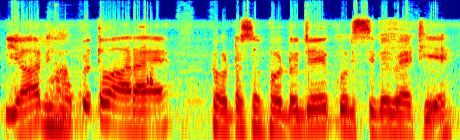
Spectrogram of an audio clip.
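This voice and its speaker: A man's voice: a little high, fairly even intonation, moderate pace, music in the background. A man from northern India chatting casually in a bashful, hesitant way over game voice chat. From northern India, Meerut area. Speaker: prank target in game chat.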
